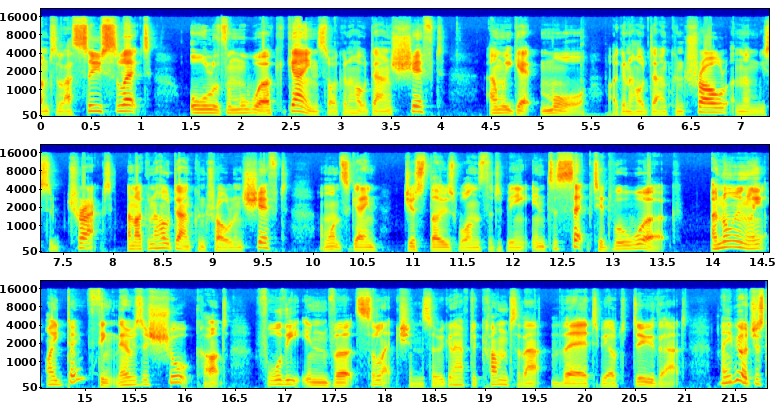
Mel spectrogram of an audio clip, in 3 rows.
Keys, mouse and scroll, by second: 2.9 shift+click, 6.0 ctrl+click, 9.5 ctrl+shift+click.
